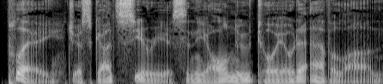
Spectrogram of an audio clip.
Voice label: Cool sophisticated mysterious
